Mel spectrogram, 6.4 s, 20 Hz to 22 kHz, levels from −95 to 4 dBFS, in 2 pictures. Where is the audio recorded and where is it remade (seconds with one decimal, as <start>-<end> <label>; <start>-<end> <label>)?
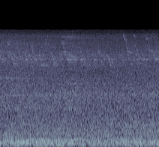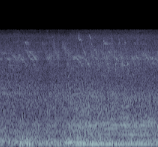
0.0-4.0 recorded; 4.0-4.6 remade; 4.6-6.4 recorded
